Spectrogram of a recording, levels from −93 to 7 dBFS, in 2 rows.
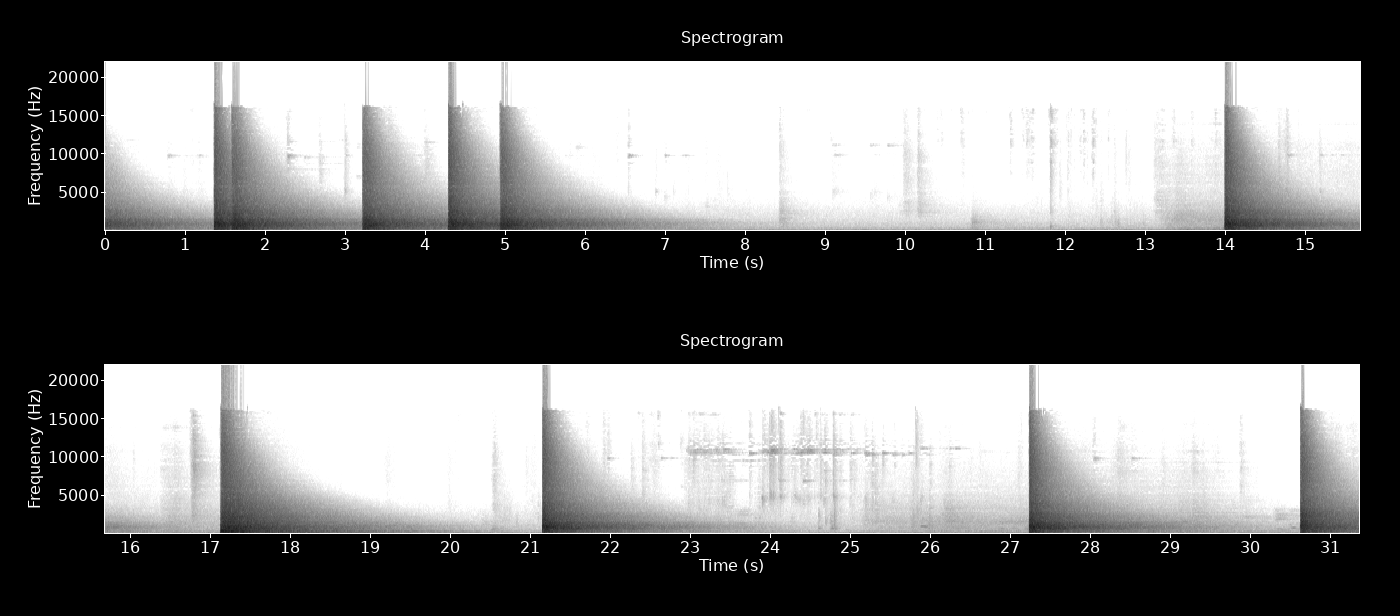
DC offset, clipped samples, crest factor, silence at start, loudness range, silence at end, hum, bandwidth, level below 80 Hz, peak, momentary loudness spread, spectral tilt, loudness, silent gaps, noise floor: under 0.1%; under 0.1%; 18 dB; 0 s; 11 LU; 0 s; none; 16.5 kHz; -42 dBFS; 0 dBFS; 25 LU; -3 dB/octave; -13 LUFS; none; -61 dBFS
